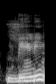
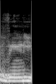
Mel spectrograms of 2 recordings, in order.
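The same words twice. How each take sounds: First: बेड़ी with initial b; wrong b sound. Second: वेड़ी with initial v; correct v sound. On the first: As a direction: open बेड़ी on a b, as bay-ree. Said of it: "बेड़ी नहीं". (बेड़ी 'ब' से बोलें) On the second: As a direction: open वेड़ी on a v, as vay-ree. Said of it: "वेड़ी होता है". (वेड़ी 'व' से बोलें) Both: Shown as a demonstration.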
